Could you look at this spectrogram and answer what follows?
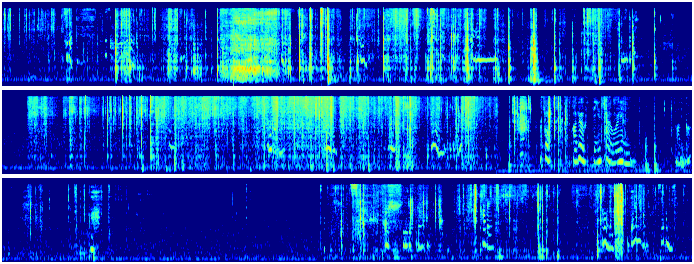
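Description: Hands unpacking an album: plastic bubble wrap crinkling and rustling as it is peeled away, with cardboard packaging handled around it, full of irregular small clicks and crackles. The handling stops for a couple of seconds about two-thirds through, then picks up again as the album box is opened.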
